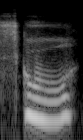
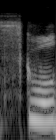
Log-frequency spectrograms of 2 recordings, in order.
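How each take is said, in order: First: The final L sounds soft, like a W. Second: The final L is a clear L sound.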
